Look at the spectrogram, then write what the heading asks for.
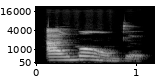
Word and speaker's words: allemande: You do not pronounce the last D in the masculine form, whereas in feminine, you say allemande. So this final D is now pronounced.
